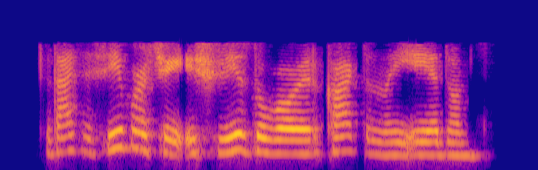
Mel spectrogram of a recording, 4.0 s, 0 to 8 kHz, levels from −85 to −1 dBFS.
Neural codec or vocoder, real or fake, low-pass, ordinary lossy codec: codec, 24 kHz, 0.9 kbps, WavTokenizer, large speech release; fake; 7.2 kHz; AAC, 16 kbps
